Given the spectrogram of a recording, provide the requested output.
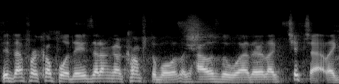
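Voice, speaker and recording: A man rattles along at a very fast pace, his medium pitch showing ordinary pitch variation. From Canada (immigrated as a teen). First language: not English. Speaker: real estate agent, vlogger. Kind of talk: casual chat. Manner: animated.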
